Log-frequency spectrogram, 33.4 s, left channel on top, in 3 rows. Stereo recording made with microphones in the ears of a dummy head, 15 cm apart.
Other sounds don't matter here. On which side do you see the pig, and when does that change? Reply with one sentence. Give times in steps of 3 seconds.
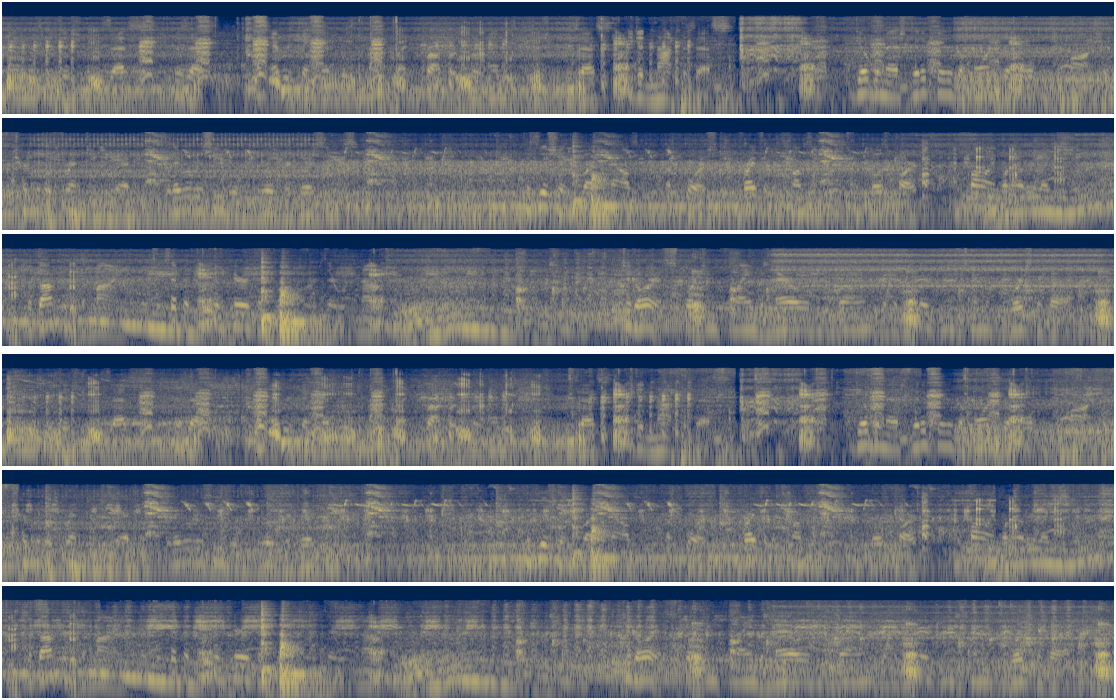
In this clip you hear the pig on the right from 0 s, in the centre from 21 s and on the right from 30 s.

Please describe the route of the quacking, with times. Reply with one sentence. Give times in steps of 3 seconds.
In this clip you hear the quacking on the left from 0 s, in the centre from 3 s and on the right from 6 s.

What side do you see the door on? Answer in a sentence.
You can hear the door on the right.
